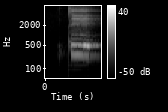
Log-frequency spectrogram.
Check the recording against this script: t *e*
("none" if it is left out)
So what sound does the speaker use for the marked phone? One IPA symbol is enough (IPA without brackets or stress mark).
e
